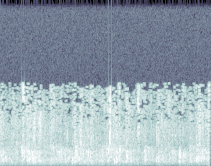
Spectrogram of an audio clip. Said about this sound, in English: go ahead, give them a hand clap of praise.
